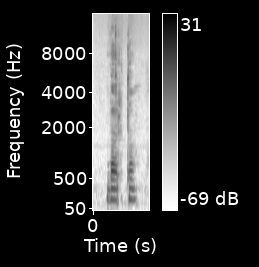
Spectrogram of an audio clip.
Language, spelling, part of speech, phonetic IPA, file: Polish, warto, verb, [ˈvartɔ], LL-Q809 (pol)-warto.wav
